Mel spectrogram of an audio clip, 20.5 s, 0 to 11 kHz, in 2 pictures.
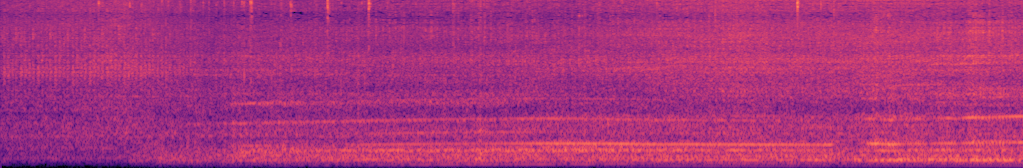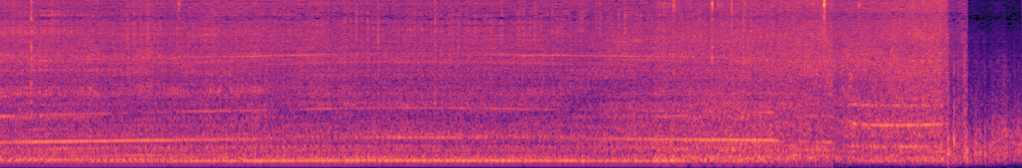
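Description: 1947 Alvis TA-14's four-cylinder engine pulling away and accelerating, rising in pitch and loudness. About eight seconds in the pitch breaks briefly, then the engine runs on steadily at road speed.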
